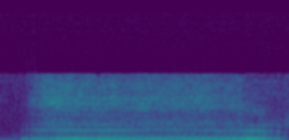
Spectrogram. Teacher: The Z vibrates in that very small open space between the tongue and the upper teeth. Right in here.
